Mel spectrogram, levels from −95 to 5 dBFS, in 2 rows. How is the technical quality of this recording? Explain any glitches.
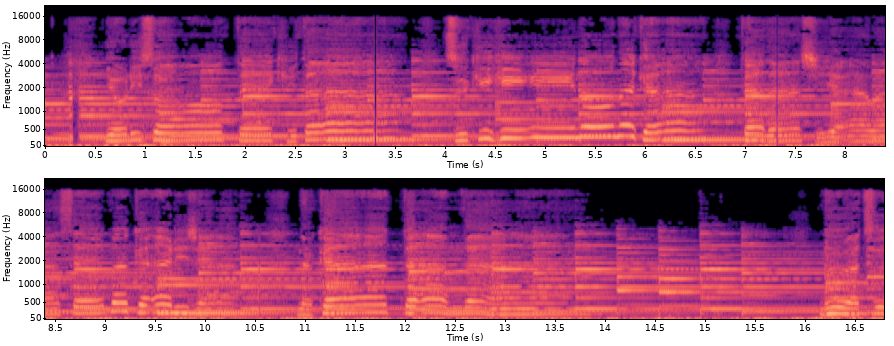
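Two short dropouts break the recording, both a gap between stream segments. The first runs from 3.29 to 3.31 s, about 25 ms; the second from 7.30 to 7.33 s, about 22 ms. Their spacing fits 4-second segments whose timestamps leave a small hole at the join, which the player pads with silence. Nothing is lost, so the sound simply stops and resumes with hard edges. A waveform shows a flat-line notch; a spectrogram shows a thin vertical blank band across all frequencies.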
